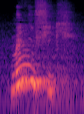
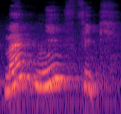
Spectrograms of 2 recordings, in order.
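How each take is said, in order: First: Said in the usual way. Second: Magnifique étiré, lent et savouré; magnifique appuyé. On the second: Shown as a demonstration. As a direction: faire durer Magnifique avec admiration. (Magnifique prononcé lentement, en savourant)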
